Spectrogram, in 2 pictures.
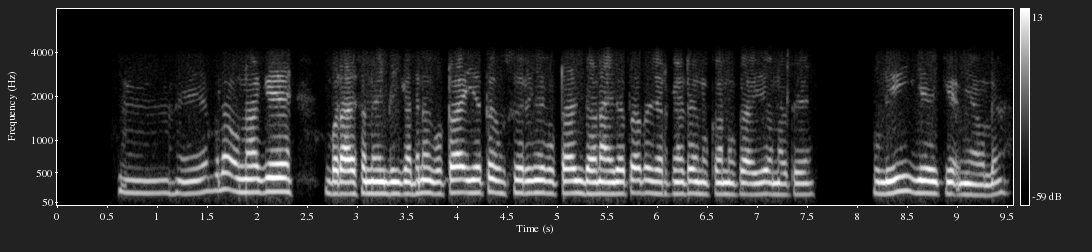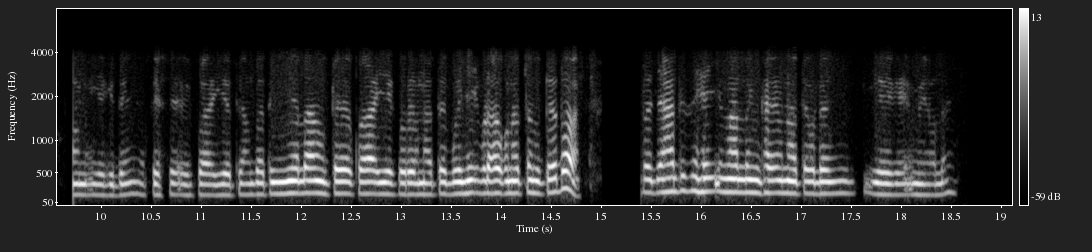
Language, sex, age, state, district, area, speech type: Santali, male, 18-30, Jharkhand, Pakur, rural, conversation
